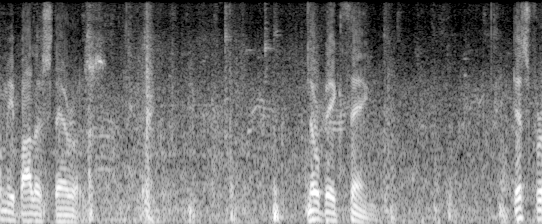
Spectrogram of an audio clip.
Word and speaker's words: Ballesteros: In his country, it would be pronounced Ballesteros, but I understand in an effort to make it easier for his American friends, he says, call me Ballesteros.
